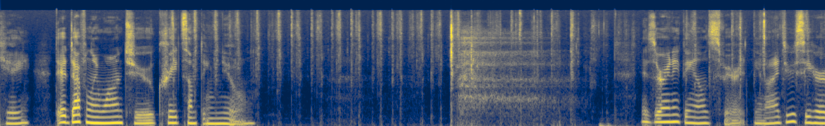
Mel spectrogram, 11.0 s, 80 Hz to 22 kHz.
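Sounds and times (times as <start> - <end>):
cards rustling: 2.2 - 11.0
cards clicking: 2.5 - 8.0.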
